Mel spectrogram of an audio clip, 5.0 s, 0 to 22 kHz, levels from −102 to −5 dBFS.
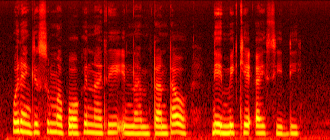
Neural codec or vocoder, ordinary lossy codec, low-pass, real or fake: vocoder, 44.1 kHz, 128 mel bands every 256 samples, BigVGAN v2; none; none; fake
